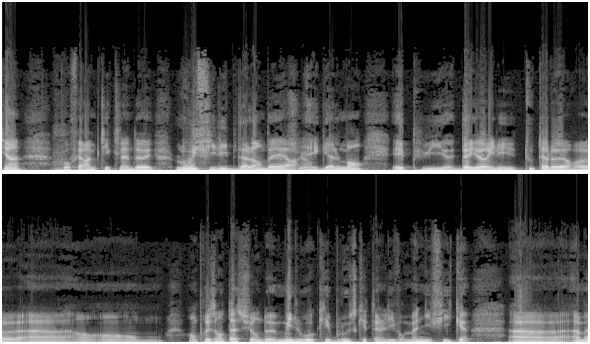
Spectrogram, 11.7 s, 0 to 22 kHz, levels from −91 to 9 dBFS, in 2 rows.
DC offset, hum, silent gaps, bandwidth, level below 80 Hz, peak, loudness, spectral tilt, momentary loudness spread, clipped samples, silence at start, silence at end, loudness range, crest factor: under 0.1%; none; none; 15 kHz; -38 dBFS; 0 dBFS; -12 LUFS; -6.5 dB/octave; 10 LU; 0.5%; 0 s; 0 s; 3 LU; 12 dB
